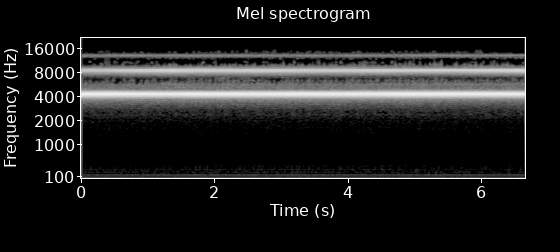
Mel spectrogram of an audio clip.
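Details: A cricket's continuous shrill trill, rapid and regular in its pulsing, holding one high pitch without pause from start to end over a soft low hum.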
